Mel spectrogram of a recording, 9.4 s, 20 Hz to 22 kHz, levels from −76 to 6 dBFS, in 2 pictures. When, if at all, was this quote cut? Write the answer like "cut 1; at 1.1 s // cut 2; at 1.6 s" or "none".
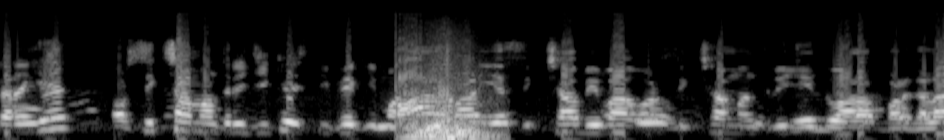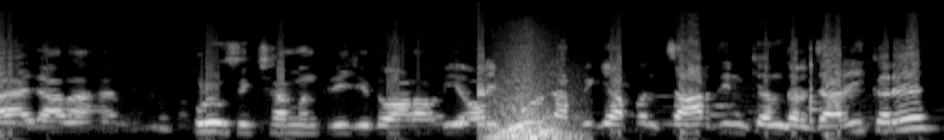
cut 1; at 2.0 s // cut 2; at 7.1 s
